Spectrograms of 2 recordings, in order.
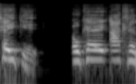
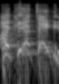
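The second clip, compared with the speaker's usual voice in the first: fed-up yelled outburst, kept small; 2 semitones higher than usual. Speaker venting that she cannot sit through the case any longer, yelling. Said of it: "Sorry for yelling".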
